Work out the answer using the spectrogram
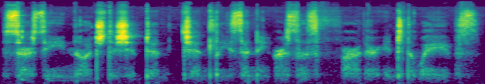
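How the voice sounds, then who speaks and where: Whispered ASMR storybook narrator, crisp and breathy. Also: unhurried, low-quality recording. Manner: hushed, unvoiced whispering. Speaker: ASMR reader and channel host.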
